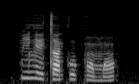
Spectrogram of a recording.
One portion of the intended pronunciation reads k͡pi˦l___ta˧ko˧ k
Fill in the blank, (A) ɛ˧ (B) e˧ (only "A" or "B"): B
